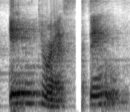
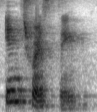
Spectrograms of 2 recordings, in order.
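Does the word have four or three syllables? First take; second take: four; three. First: The word is said with four syllables. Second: The word is said with three syllables. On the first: The speaker calls it wrong. "interesting is not pronounced as interesting" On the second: The speaker calls it right. "Three syllables"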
